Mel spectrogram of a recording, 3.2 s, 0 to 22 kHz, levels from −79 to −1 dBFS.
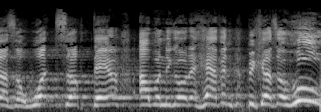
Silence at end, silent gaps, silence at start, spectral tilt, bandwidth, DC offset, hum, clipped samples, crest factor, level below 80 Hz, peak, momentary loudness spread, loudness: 0 s; none; 0 s; -1.5 dB/octave; 16 kHz; under 0.1%; none; under 0.1%; 16 dB; -64 dBFS; -2 dBFS; 5 LU; -18 LUFS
